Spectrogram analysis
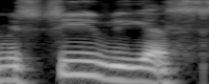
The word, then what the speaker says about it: mischievous: So the word has three syllables.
